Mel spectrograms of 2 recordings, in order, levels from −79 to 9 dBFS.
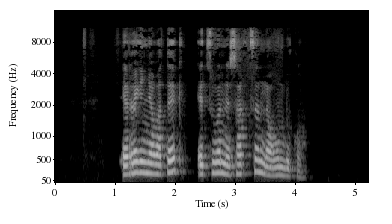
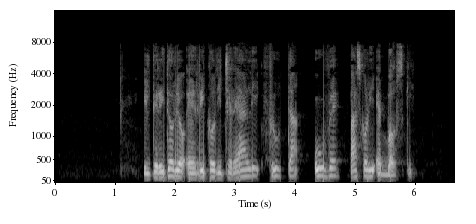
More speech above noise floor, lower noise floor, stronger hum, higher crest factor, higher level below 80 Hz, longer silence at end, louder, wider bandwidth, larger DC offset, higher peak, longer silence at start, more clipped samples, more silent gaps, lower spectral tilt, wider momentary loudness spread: first, 59 dB vs 54 dB; first, -79 dBFS vs -72 dBFS; neither; about the same, 20 dB vs 18 dB; second, -70 dBFS vs -50 dBFS; first, 1.1 s vs 0.7 s; about the same, -20 LUFS vs -19 LUFS; first, 11.5 kHz vs 8 kHz; neither; about the same, -4 dBFS vs -2 dBFS; second, 0.45 s vs 1.45 s; neither; neither; second, -3 dB/octave vs -6 dB/octave; first, 13 LU vs 10 LU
